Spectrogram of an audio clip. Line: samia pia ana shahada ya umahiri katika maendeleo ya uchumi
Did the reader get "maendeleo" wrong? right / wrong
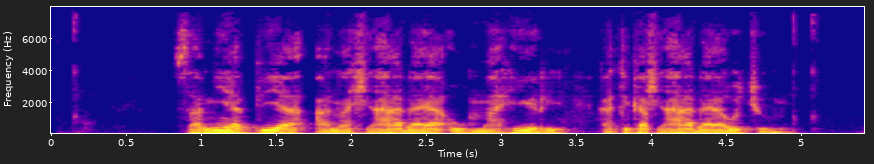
wrong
